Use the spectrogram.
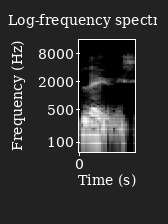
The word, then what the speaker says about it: Lewes: Yes, it's pronounced Lewes.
